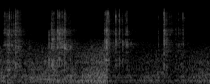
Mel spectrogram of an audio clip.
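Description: A hand-twisted spice grinder grinding in short ratcheting bursts, about two twists a second.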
